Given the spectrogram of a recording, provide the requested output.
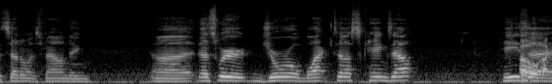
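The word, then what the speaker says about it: Jorell: that's a church yes almost how do you spell that person's name again sorry joral uh yeah it is j-o-r-e-l-l okay black dust dust black tusk did did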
